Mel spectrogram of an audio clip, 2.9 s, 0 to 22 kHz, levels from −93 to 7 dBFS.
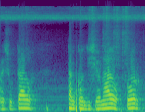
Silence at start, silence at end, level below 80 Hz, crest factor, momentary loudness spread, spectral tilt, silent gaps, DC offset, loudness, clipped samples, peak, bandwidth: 0 s; 0 s; -34 dBFS; 10 dB; 17 LU; -7.5 dB/octave; none; under 0.1%; -11 LUFS; 0.5%; 0 dBFS; 18 kHz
